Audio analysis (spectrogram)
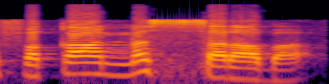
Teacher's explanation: تا کی جو ہے وہ ادائیگی نہ ہو سکی، تا حذف ہو گیا ہے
